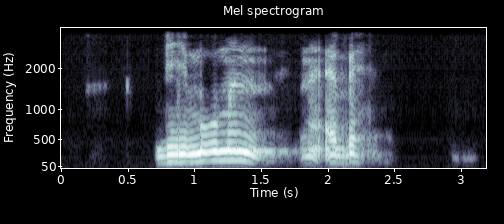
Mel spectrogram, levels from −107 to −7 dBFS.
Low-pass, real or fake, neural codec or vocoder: 3.6 kHz; fake; codec, 16 kHz, 16 kbps, FreqCodec, smaller model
